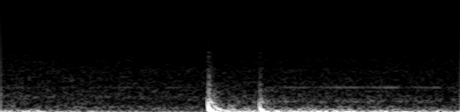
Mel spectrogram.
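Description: Cinematic trailer sound effect: a deep boom about a second in whose pitch drops fast, with a smaller second drop just after, over a sustained low rumble and a faint steady high tone.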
